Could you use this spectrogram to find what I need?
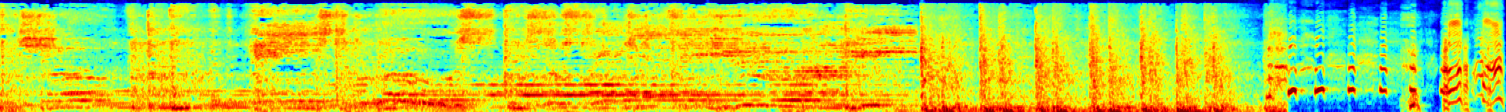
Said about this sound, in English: he has exactly the right number of doors and drawers and a microwave to make it a perfect roll like that in the song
